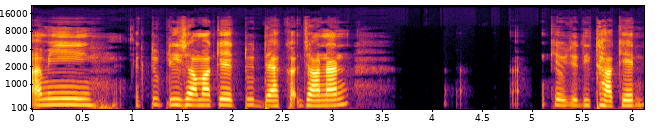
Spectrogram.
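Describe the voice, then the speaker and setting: The sound is dry and close, with no echo. A woman speaks at a medium pitch in a monotone, flat intonation. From Behala, Kolkata, India. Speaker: poetry reciter. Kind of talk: casual talk to audience, checking audio. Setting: live online session.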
